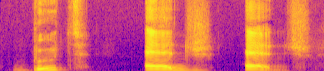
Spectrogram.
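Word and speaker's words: Buttigieg: came out and said it's very easy it's three words boot edge edge and so i've just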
